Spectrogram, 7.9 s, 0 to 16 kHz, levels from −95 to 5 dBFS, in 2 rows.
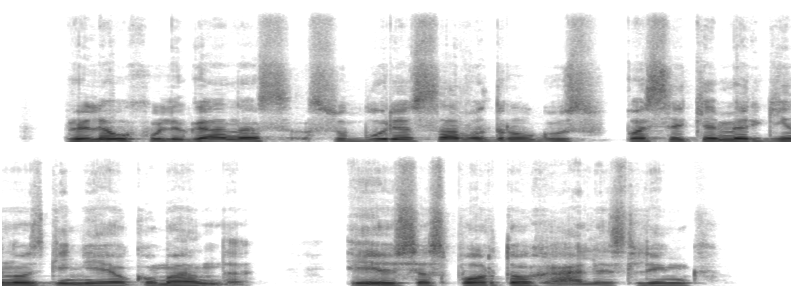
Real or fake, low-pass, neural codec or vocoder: fake; 14.4 kHz; vocoder, 44.1 kHz, 128 mel bands, Pupu-Vocoder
